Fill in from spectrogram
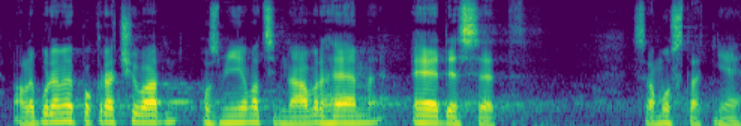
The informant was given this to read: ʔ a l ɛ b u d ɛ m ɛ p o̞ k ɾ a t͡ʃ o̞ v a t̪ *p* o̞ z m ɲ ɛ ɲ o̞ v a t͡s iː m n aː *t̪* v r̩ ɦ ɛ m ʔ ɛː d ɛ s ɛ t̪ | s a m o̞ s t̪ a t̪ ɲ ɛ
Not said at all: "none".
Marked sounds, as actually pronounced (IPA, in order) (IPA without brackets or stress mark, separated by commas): p, none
